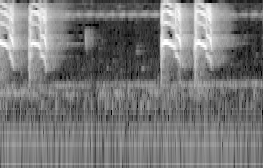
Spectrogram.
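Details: Pet parrot answering a person asking in Bengali how a cat calls: harsh, high squawking notes given in two quick pairs, separated by a pause, in a quiet indoor room.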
